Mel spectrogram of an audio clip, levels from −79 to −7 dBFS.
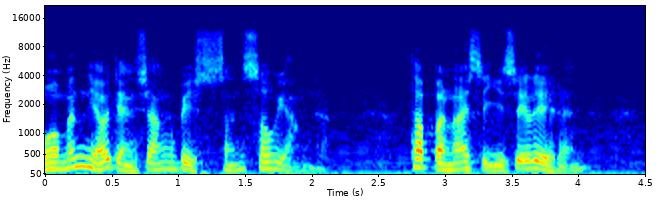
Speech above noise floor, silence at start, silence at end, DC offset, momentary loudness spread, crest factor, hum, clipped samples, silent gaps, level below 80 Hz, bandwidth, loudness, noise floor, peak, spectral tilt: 21 dB; 0 s; 0 s; under 0.1%; 17 LU; 20 dB; 60 Hz at -55 dBFS; under 0.1%; none; -54 dBFS; 13 kHz; -34 LUFS; -54 dBFS; -14 dBFS; -6 dB/octave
